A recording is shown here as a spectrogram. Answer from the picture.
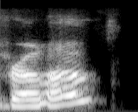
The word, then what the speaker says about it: Frollo: And when he was threatened by Froyo, I hope that's how you pronounce his name. – Frollo? – Frollo. I keep saying Froyo because I thought that it was like the Spanish way.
